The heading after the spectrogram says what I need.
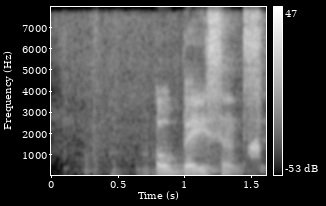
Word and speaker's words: obeisance: Obeisance is obeisance is how it's pronounced.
